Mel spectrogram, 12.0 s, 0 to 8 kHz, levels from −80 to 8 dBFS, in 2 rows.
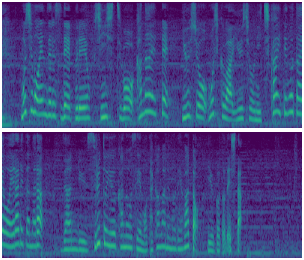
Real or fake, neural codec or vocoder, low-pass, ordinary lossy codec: real; none; none; none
